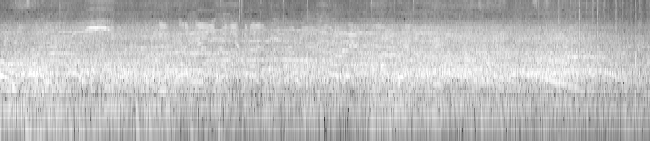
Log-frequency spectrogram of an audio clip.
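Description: A large crowd cheers and shouts loudly in a big echoing hall, then quiets down.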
